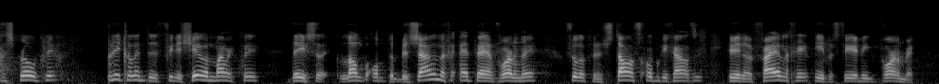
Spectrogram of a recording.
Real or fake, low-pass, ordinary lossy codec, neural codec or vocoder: fake; 7.2 kHz; none; codec, 16 kHz, 1 kbps, FunCodec, trained on LibriTTS, 50 frames a second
